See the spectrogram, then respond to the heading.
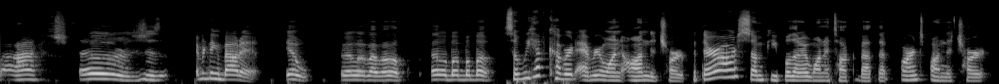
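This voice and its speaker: A young woman giving an animated, exasperated review of a TV series in a casual vlog, her voice tiring. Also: medium pitch. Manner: animated, exasperated, dramatic outbursts. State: voice getting tired.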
